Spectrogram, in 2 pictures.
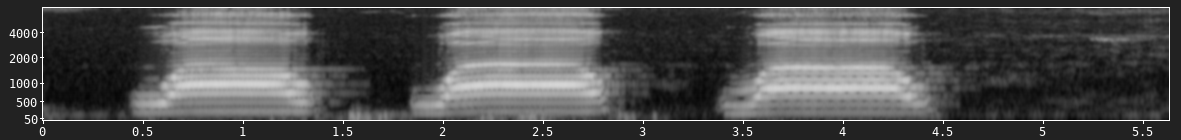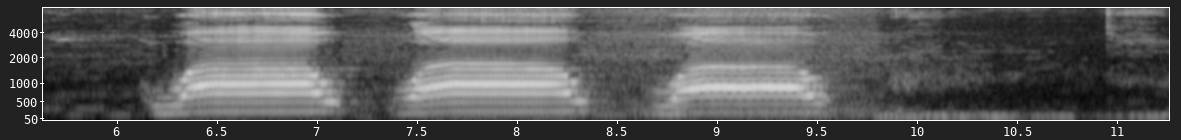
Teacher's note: واو دونوں ہونٹوں کے گول نا تمام ملنے سے ادا ہوتی ہے، یعنی دونوں ہونٹ گولائی میں تو آتے ہیں، اتنے گول کہ آپ پینسل رکھ کے اس کو ہونٹوں سے پکڑنے کی کوشش کریں تو اتنی گولائی سے بہت اچھا واو ادا ہوتا ہے۔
